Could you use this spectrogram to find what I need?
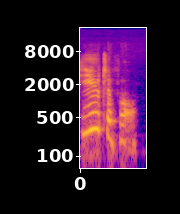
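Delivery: emphasis on beau, first syllable of beautiful. Modeling a word's pronunciation for a listener who repeats it, stress on beau in beautiful. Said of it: "emphasis is on the first part of the word".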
